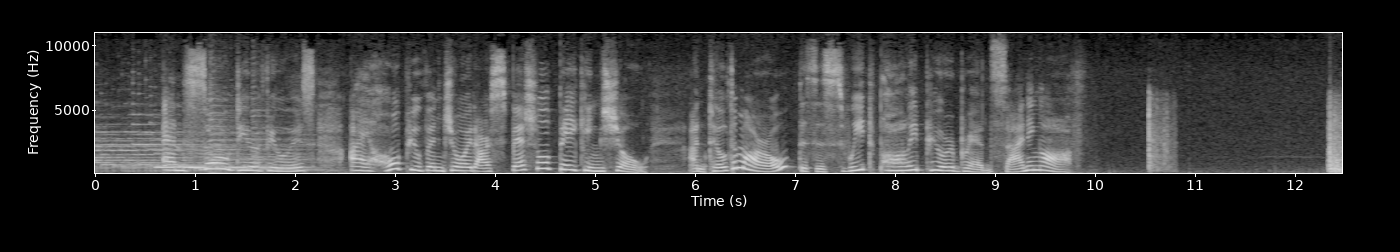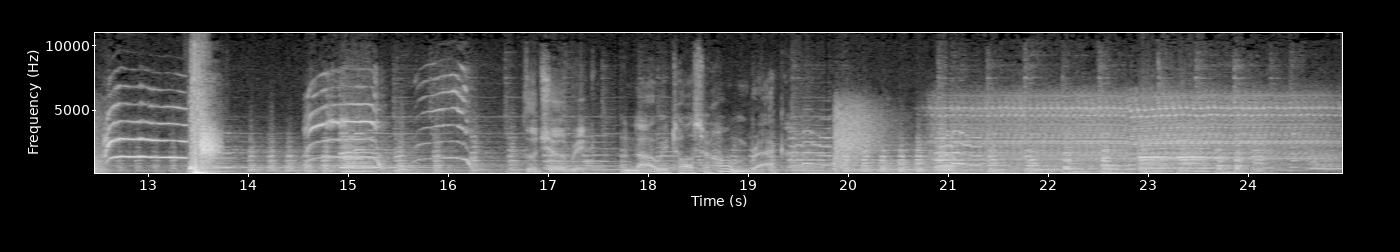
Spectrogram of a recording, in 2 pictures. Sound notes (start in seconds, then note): 9.9 door Opens & then Closes; 12.6 Sweet Polly Screams; 13.4 smack!; 14.6 Sweet Polly Screams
